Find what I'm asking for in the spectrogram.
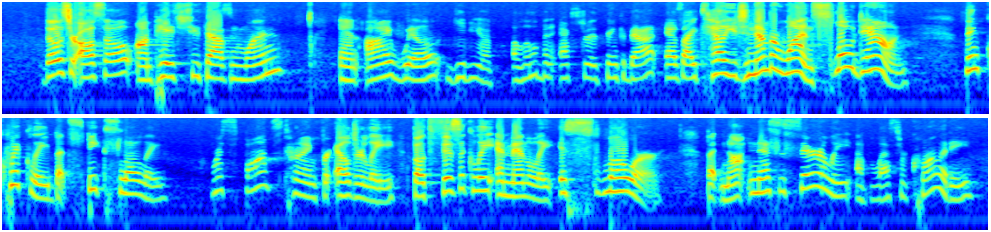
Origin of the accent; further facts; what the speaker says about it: California, United States; I'm a Californian.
